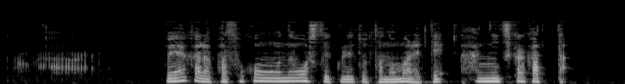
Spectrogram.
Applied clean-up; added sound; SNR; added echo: none; none; none; none.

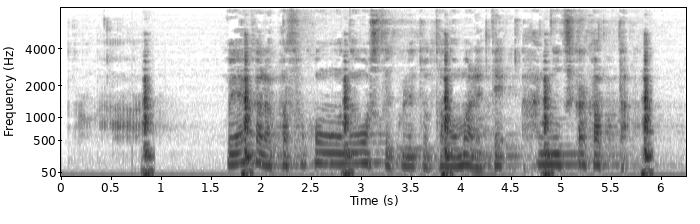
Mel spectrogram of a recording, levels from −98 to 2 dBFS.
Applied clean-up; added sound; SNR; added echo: none; Tick-tock; -1 dB; reverberation time 0.8 s.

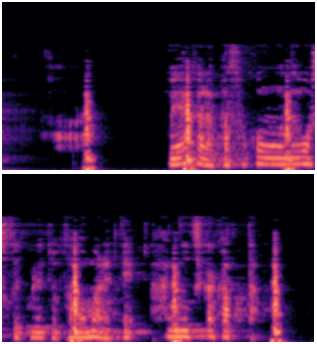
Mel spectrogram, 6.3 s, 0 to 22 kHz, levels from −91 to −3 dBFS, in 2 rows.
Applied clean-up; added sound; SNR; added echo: classical method WPE with log-MMSE.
